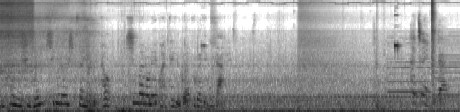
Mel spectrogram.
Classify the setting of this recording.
bus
